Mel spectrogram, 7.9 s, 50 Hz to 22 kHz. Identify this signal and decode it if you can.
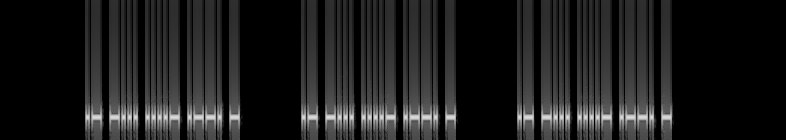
Morse code, heard as a keyed tone, about 40 wpm, 700 Hz. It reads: AB4PT AB4PT AB4PT
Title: USA Call Signs - 5 Characters - Repeated 3x - 40wpm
